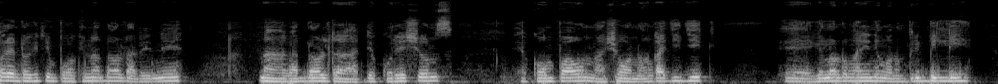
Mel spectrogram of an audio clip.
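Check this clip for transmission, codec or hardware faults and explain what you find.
The speech carries one fault, present throughout: transcoding between lossy codecs. Two layers of coding artefacts are heard together. The sound points to a WMA encode near 64 kbit/s that was likely re-encoded as Opus at 32 kbit/s. The later codec spends its bits on the earlier artefacts and adds its own. Nothing remains above 20.2 kHz.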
